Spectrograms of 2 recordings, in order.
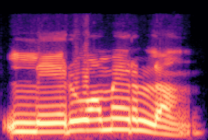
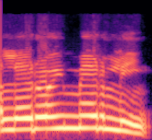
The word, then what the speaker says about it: Leroy Merlin: Para nosotros los españoles, pero para los franceses aquí se dice leroa Merlán. No sé por qué, no tengo la explicación, pero hay letras que están escritas y que no se pronuncian.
